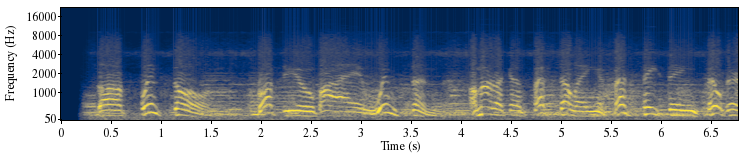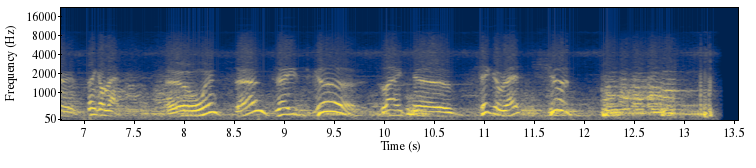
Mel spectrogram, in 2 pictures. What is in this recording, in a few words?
Winston Commercial; Flintstones; OTR Commercials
